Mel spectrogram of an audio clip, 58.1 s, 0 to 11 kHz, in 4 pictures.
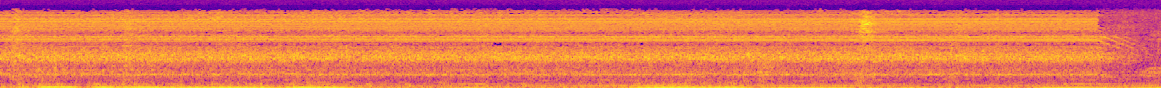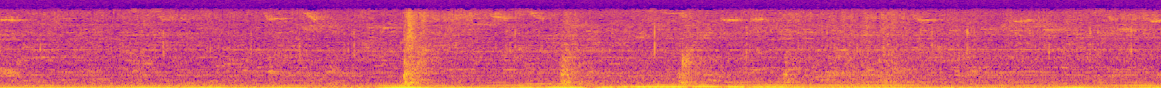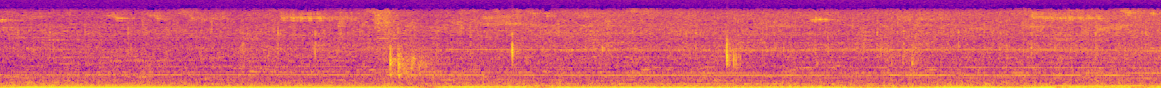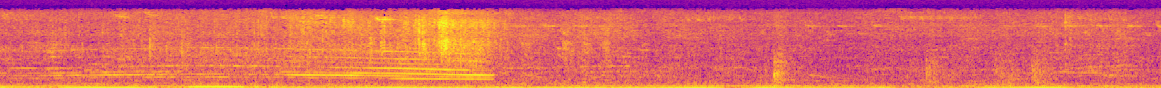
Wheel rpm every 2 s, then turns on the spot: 0, 0, 0, 0, 0, 0, 0, 0, 0, 0, 0, 0, 0, 0, 0, 0, 0, 0, 0, 0, 0, 0, 0, 0, 0, 0, 0, 0, 0.
none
